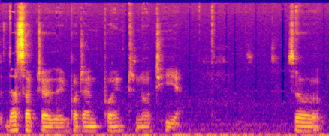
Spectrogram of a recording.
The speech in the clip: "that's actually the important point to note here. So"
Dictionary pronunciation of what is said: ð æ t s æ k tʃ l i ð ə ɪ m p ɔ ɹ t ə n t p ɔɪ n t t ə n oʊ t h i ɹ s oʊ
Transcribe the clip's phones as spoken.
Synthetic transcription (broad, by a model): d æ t s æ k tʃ i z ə ɪ m p ɔ ɹ t ə n t p ɔɪ n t t n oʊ t h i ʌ s oʊ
